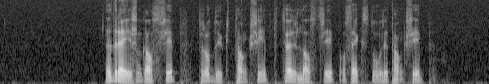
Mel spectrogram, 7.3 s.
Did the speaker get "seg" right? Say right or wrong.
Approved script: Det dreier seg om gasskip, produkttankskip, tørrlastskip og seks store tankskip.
wrong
